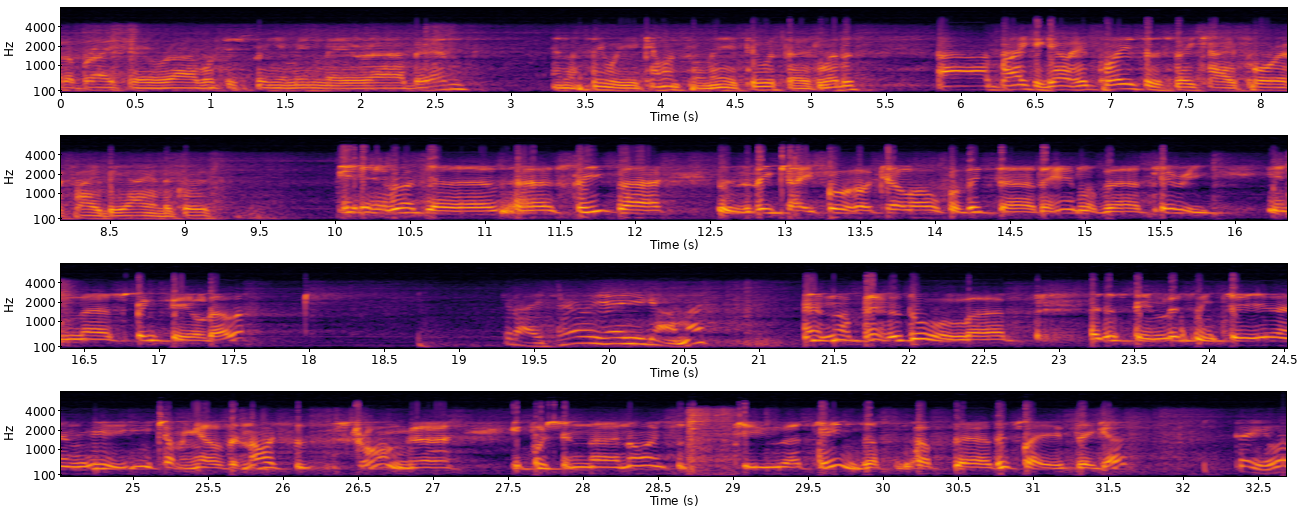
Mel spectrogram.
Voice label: NR test 7155kHz local; LMS Noise Reduction test - 40m Amateur band; NR is turned off for a short while in this MP3 / to show effectiveness. Some audio clipping is heard; A DSP speech processor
